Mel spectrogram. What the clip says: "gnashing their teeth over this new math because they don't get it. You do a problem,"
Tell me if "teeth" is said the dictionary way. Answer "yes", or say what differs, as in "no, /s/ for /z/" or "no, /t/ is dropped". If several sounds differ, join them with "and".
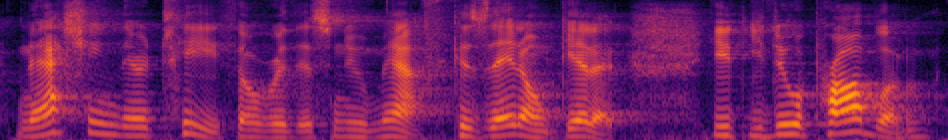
yes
